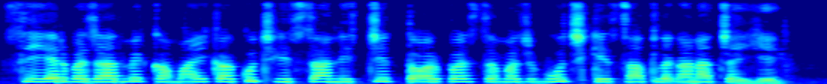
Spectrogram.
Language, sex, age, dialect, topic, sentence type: Hindi, female, 25-30, Kanauji Braj Bhasha, banking, statement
